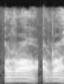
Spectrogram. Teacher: huruf ro yang berharakat fathah itu dibaca tebal atau dibaca tafhim · Menggunakan lidah belakang diangkat ke atas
